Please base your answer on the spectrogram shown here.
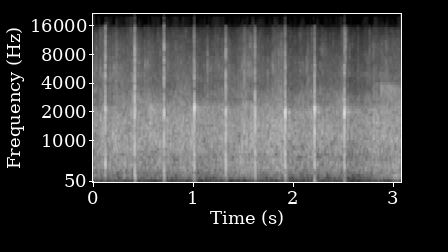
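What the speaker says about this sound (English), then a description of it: "we can clap" A small group at a high school graduation convocation claps in sparse, separate hand claps rather than full applause, about eight distinct claps spread unevenly across a few seconds.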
